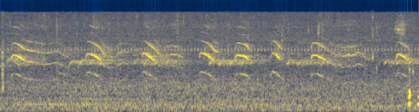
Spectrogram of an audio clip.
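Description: A run of short, high chirping calls, each a quick rising-and-falling note, repeated several times a second at a low level.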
